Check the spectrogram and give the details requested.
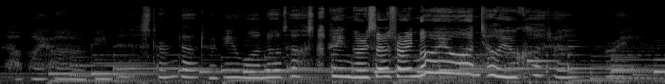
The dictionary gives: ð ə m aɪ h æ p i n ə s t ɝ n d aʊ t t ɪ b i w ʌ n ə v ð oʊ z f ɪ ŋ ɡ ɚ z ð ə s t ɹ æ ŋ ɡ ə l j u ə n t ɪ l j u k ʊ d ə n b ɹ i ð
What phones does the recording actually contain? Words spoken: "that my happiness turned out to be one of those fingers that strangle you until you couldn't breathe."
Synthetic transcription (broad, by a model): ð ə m aɪ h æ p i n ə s t ɝ n d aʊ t t ɪ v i w ʌ n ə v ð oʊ s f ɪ ŋ ɡ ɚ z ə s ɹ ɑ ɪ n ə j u ə n t ɪ l j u k ʊ d ə n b ɹ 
